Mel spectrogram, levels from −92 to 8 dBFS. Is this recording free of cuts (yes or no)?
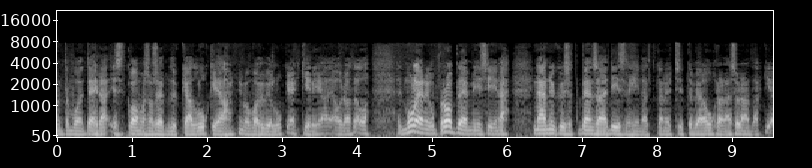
no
